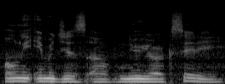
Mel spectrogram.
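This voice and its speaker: A man with a Dutch accent recounts his background, stumbling and repeating words as he goes. His voice is gravelly and flat. Faint room noise sits behind him. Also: mid-range voice, moderate pace, rough recording. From the Netherlands. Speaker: guest artist.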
